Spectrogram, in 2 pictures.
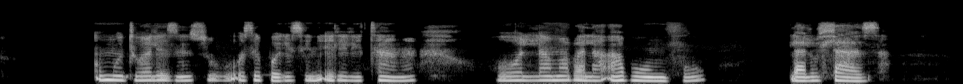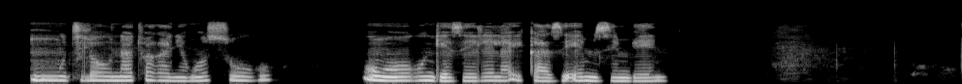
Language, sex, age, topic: North Ndebele, female, 36-49, health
